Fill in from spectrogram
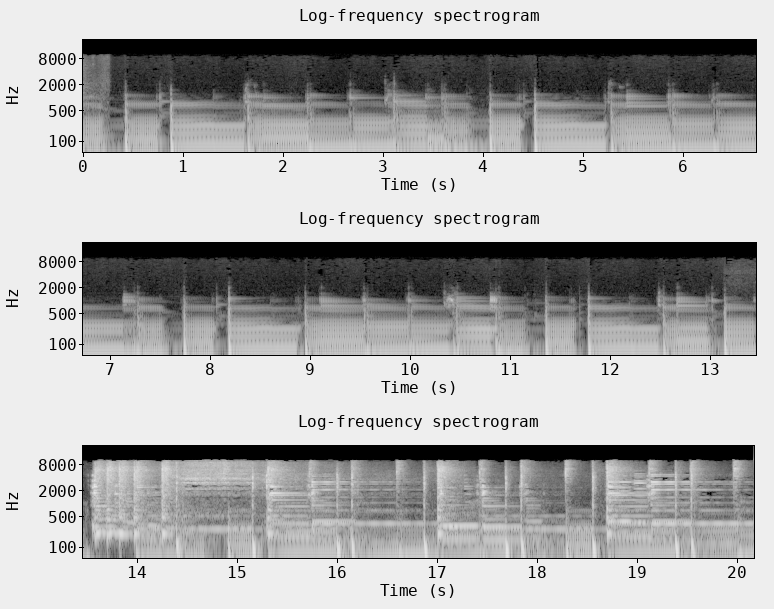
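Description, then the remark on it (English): A music track plays loudly and steadily, with pulsing tonal synth-like notes in a repeating rhythm; about two-thirds through, a brighter, fuller arrangement kicks in. No voices. “Let's take a listen to another track.”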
